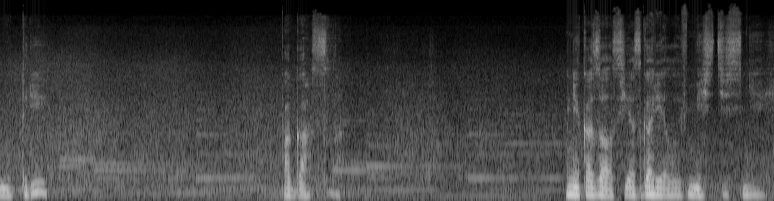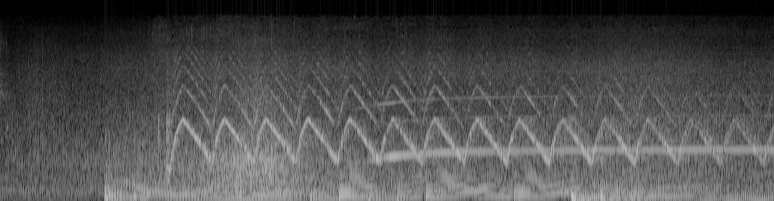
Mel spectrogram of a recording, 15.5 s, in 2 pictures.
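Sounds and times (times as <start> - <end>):
speech: 0.0 - 0.7, 2.8 - 3.6, 5.6 - 7.8
ambulance siren wailing as it passes: 9.2 - 15.4.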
